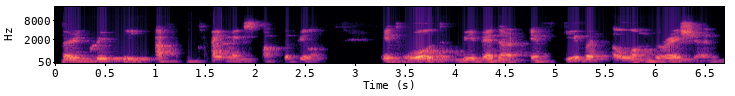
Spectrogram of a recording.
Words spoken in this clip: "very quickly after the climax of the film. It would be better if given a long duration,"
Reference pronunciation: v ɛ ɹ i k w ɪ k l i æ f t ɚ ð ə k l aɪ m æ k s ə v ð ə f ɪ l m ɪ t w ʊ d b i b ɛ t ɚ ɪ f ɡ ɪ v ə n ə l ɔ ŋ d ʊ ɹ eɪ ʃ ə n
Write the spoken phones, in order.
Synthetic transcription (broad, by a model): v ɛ ɹ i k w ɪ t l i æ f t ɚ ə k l aɪ m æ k s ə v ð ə p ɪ l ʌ ɪ t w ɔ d b i b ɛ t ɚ ɪ f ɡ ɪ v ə n ə l ɔ ŋ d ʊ ɹ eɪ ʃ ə n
